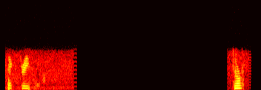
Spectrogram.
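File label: Police Northeast District Dispatch; Raleigh; wake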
